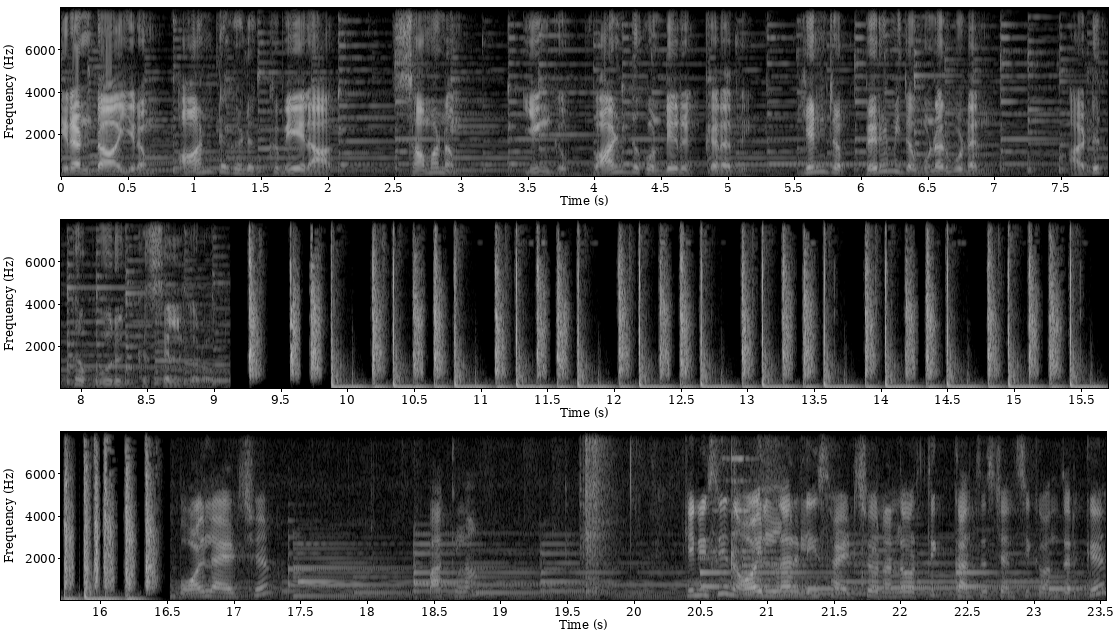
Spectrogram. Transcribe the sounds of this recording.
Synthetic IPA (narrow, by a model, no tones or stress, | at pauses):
ɪɾɐɳɖaːjɪɾɐmaːɳɖɯɣɐɭɯkːɯmeːla̰ːɣɐ | sɐmɐnɐm | ɛŋɡɯʋaːɻnd̪ɯkɔɳɖɪɾɯkːɪrɐðɯ̰ɛndrɐpːɛɾɯmɪðɐʊnɐɾʋɯɽɐn | ɐ̰ɽɯt̪ːɐuːɾɯkːɯsɛlɣɪro̰ːm | baːjɪlaːjɪɽt͡ʃːɯ | paːɾkɐlãː | kɪniːsiːnd̪ɐoːjɪlɛlːãːɾɪliːsaːjɪɽt͡ʃːɯɔɾɯnɐlːɐɔɾɯt̪ɪkːɐnsɪsʈɐnsikːɯʋɐnd̪ɪɾkːɯ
